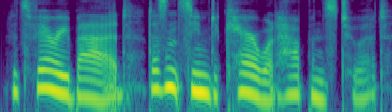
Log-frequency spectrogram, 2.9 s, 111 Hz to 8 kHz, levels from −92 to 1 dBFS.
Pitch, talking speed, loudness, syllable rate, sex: 220 Hz, 225 wpm, -15 LUFS, 4.8 syllables/s, female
